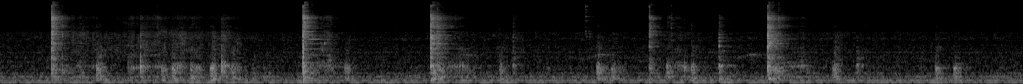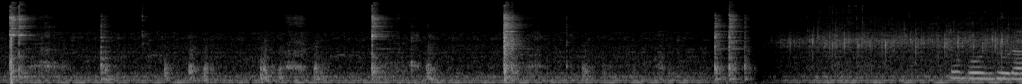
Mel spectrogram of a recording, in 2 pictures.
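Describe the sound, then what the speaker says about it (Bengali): Cauliflower frying with spice paste in a pan, stirred and coated, giving a continuous low sizzle broken by regular sharp spatula knocks and scrapes against the pot, a brief lull near the end before the frying hiss returns. "এবার ভালো করে ফুলকপিগুলো ওই মশলা কষানোটা দিয়ে ভালো করে মাখিয়ে নিতে হবে"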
